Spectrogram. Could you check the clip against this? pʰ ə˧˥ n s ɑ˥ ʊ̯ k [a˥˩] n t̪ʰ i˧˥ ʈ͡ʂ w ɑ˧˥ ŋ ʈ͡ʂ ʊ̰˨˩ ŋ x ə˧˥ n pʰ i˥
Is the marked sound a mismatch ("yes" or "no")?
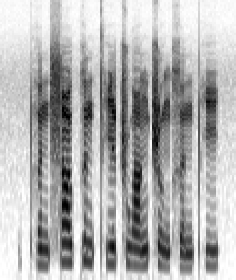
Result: yes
